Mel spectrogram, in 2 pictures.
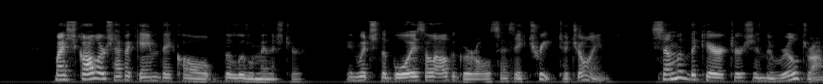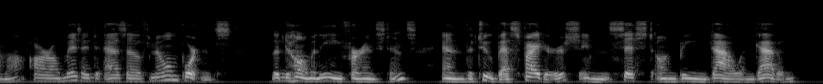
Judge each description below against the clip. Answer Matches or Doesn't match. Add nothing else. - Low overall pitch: Doesn't match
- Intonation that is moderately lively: Doesn't match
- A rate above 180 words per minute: Matches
